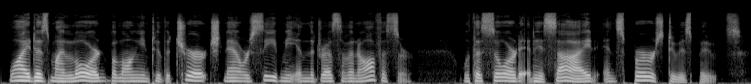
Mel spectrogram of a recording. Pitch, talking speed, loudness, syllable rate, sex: 150 Hz, 225 wpm, -20 LUFS, 5.0 syllables/s, female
